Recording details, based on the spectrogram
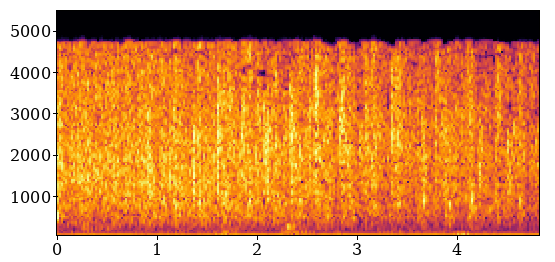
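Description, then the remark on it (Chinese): After a pastor's message, the women of a gathering applaud to bless the fathers, steadily for about five seconds, a dense, even wash of many overlapping hand claps with no voices over it. “所以做姐妹的我们鼓掌，这祝福。”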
